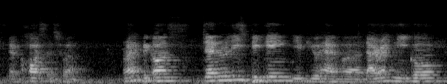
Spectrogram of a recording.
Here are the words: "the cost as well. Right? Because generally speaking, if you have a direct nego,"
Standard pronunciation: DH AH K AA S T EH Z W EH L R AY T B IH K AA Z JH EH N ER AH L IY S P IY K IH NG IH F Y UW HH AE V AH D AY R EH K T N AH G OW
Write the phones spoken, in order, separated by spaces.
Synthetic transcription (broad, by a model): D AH K AA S EH S W EH L R AY T B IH K AA S JH EH N ER AH L IY S P IY K IH NG IH F Y UW HH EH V AH D AY R EH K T N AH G OW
